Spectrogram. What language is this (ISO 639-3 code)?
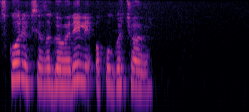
rus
